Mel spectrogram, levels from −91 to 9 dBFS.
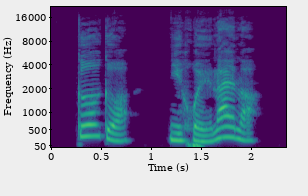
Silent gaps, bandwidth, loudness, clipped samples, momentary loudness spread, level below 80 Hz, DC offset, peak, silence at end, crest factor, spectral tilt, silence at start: none; 17 kHz; -27 LUFS; under 0.1%; 8 LU; -42 dBFS; under 0.1%; -12 dBFS; 0.3 s; 16 dB; -6 dB/octave; 0.25 s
